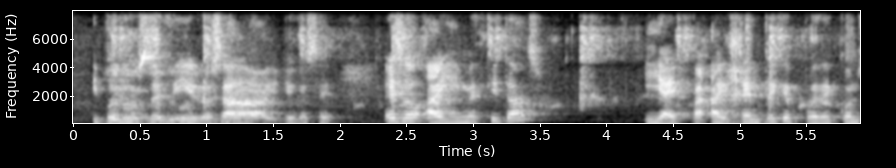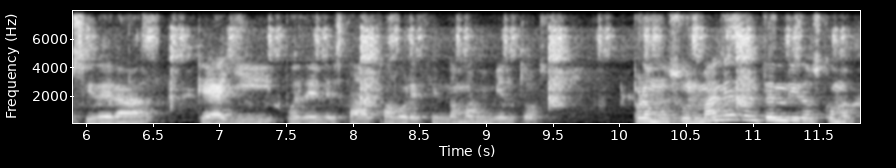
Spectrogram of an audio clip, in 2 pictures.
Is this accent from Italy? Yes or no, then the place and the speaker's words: no; Morocco; De Marruecos.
